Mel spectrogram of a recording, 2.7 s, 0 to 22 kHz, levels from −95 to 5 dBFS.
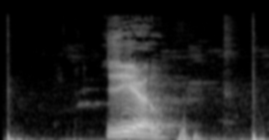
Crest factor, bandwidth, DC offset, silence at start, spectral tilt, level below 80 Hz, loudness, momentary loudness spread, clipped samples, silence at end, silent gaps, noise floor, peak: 20 dB; 13.5 kHz; under 0.1%; 0.05 s; -5.5 dB/octave; -40 dBFS; -20 LUFS; 23 LU; under 0.1%; 0.05 s; none; -60 dBFS; -4 dBFS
